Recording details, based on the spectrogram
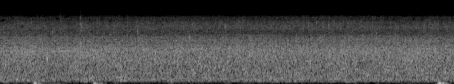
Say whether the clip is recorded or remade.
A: recorded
